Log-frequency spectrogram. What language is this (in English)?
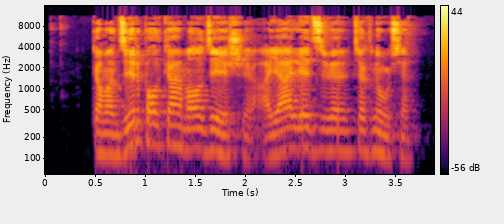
Belarusian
